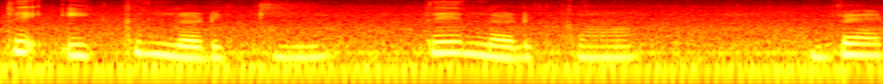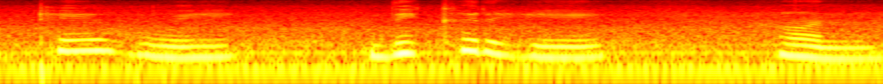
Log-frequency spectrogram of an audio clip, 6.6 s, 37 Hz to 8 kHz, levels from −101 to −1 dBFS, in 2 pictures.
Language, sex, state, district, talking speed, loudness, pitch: Punjabi, female, Punjab, Kapurthala, 90 wpm, -17 LUFS, 210 Hz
